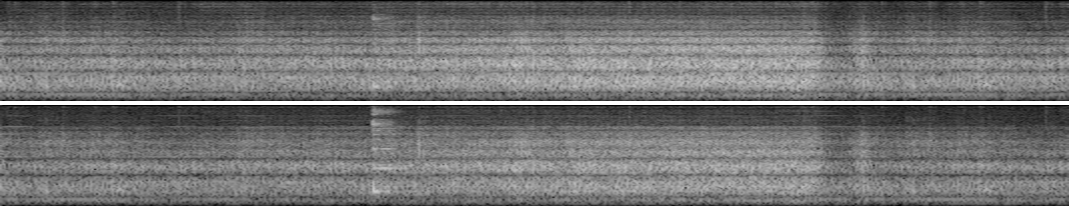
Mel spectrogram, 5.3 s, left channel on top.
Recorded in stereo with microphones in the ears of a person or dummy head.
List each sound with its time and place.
0.0 s a vehicle: 35° left (ahead or behind)
1.9 s a cowbell: 80° right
